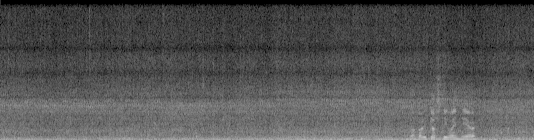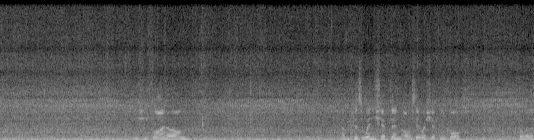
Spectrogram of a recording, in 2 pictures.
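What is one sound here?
Strong wind buffets and rumbles steadily outdoors.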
